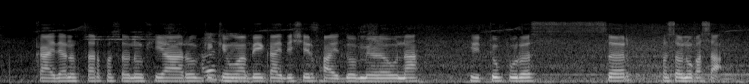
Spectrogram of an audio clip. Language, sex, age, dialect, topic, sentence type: Marathi, male, 18-24, Southern Konkan, banking, statement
